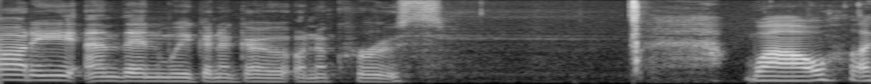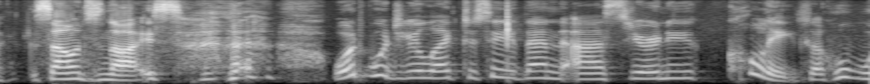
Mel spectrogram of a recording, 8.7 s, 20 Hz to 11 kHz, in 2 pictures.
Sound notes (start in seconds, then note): 5.3 chuckles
